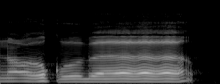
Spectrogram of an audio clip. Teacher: عقبا قاف قلقله میخواد و از حروف استعلا است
